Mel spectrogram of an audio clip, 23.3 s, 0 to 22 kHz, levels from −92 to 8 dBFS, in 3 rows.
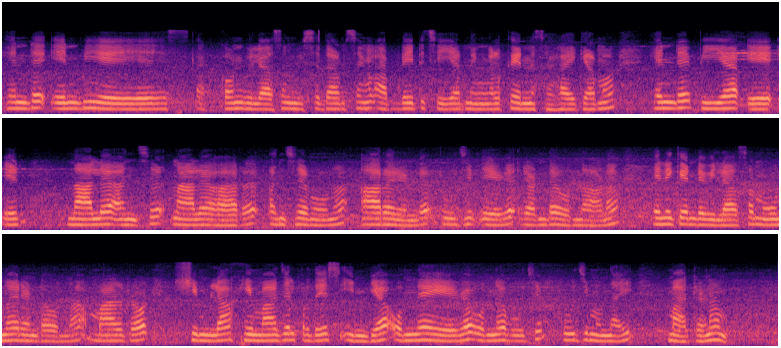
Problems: background sounds at intervals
